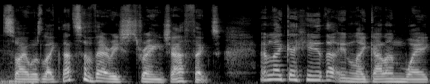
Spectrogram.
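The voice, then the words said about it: Non-American accent. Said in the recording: “I'm not American if it's not obvious from my accent”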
